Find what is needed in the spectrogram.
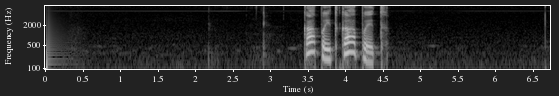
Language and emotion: Russian, positive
